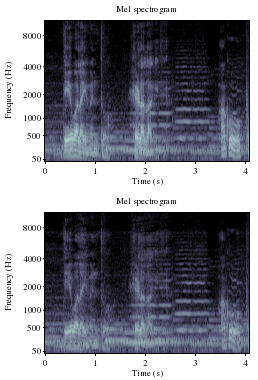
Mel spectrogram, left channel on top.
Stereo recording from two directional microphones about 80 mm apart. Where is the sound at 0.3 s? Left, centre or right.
Left.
